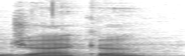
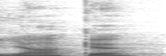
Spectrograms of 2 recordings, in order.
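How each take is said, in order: First: The name starts with a 'j' sound. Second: The name starts with a 'y' sound. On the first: This is an English way of saying it. "in English you might say Jaka" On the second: This is the Hebrew way of saying it. "in Hebrew you just say Yaka"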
